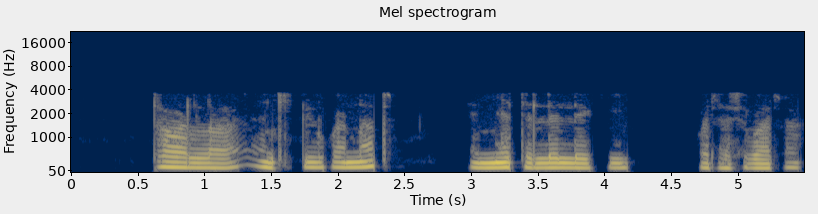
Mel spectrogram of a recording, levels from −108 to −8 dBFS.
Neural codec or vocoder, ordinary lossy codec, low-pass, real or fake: none; none; 3.6 kHz; real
